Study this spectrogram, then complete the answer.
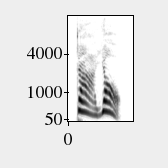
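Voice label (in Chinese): "炸药", Chinese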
